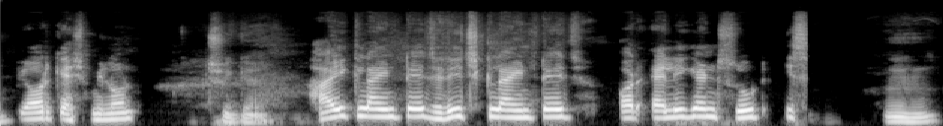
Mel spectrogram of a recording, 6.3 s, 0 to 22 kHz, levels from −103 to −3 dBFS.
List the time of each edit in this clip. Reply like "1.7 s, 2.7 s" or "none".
5.3 s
